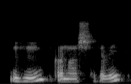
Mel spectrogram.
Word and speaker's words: conoscervi: Conoscervi. Conoscervi. El acento está en la segunda sílaba.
